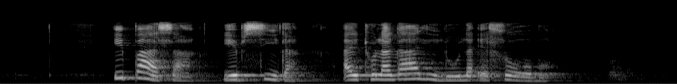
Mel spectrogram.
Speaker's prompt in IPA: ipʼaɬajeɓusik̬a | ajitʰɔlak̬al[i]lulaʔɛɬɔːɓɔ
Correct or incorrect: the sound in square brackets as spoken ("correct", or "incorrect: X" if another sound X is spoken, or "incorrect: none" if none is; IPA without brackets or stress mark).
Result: correct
